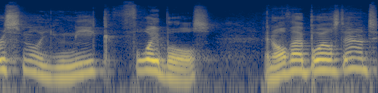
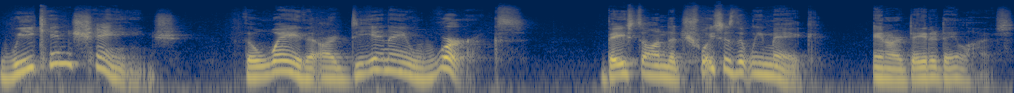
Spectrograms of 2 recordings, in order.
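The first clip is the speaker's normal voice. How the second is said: very slow, deliberate, each word weighed; 3 dB quieter than usual. Explaining epigenetics to listeners, the speaker delivers the key point very slowly. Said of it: "I'm going to say this so slowly".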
